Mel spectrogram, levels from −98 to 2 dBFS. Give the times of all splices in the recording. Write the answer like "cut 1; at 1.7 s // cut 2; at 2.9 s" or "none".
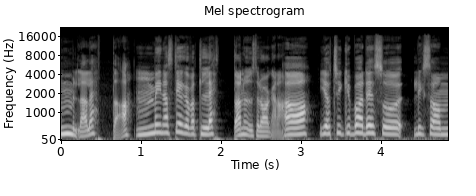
cut 1; at 2.4 s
